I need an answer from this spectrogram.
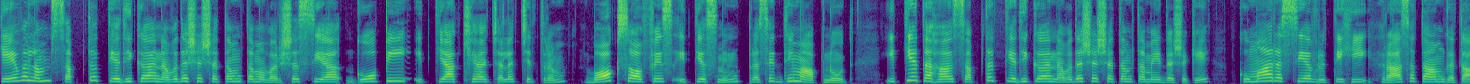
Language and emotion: Sanskrit, neutral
